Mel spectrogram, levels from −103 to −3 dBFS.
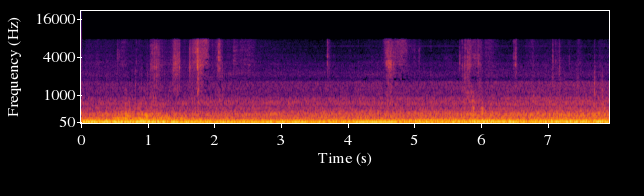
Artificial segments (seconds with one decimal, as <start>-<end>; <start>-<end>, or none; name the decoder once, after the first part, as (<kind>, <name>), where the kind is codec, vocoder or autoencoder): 1.1-1.8 (autoencoder, DAC-VAE)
